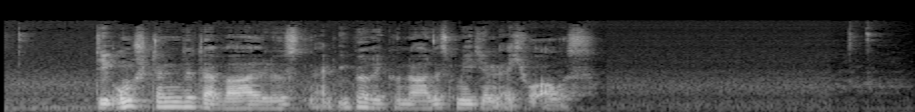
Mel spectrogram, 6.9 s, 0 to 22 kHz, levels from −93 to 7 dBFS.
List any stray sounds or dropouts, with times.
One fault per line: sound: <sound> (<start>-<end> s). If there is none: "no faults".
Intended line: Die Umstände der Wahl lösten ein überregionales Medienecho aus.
no faults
